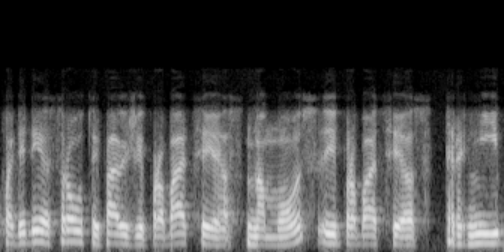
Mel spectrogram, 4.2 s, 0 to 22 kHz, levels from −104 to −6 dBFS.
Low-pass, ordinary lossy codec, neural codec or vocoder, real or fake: 7.2 kHz; Opus, 64 kbps; none; real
